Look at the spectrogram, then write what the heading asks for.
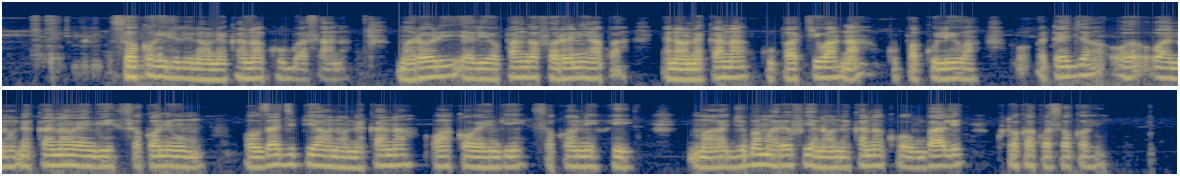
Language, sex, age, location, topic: Swahili, male, 25-35, Nairobi, finance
